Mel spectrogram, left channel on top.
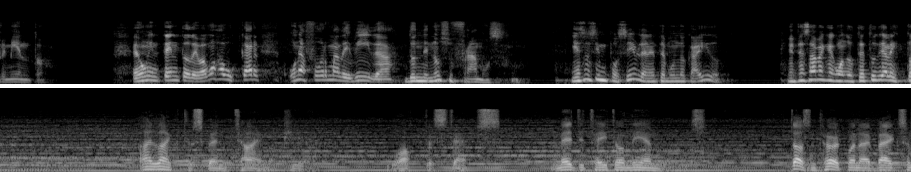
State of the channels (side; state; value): both; different; correlation -0.01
